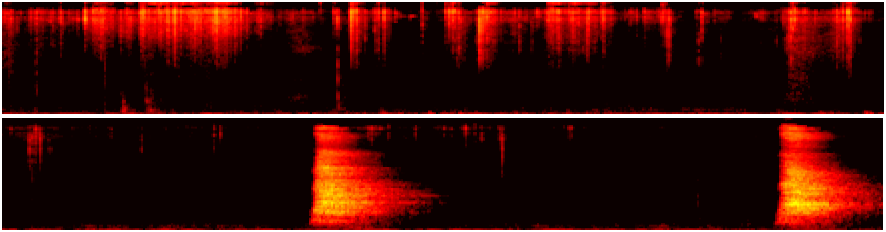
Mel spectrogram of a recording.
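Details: A pet dog barking indoors: two loud, sharp single barks about three seconds apart, following quiet rustling and light clinking sounds.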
